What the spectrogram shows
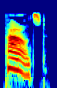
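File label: "pounced", British English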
